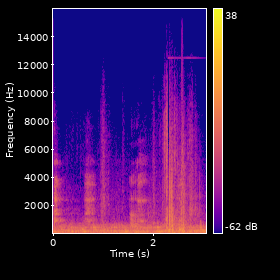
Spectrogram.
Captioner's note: thud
